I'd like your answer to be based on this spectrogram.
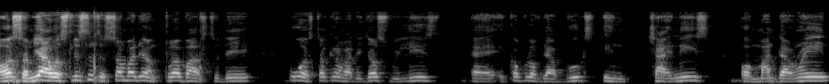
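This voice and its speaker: Over music in the background, a man with a non-native accent talks at a fairly quick pace in an animated, high-pitched voice, his loudness swinging widely. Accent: noticeable non-native. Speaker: podcast host. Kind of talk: live interview show. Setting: livestream video interview.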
